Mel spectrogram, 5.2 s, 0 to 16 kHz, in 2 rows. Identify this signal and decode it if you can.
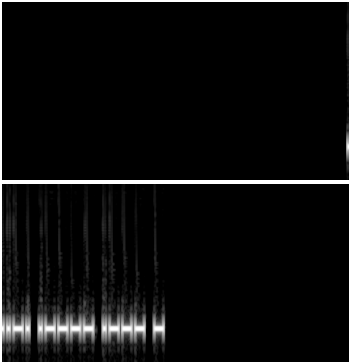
Morse code, heard as a keyed tone, about 52 wpm, 700 Hz. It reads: F1JT
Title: DXCC-100 Call Signs - 4 Characters - Repeated 3x - 50wpm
